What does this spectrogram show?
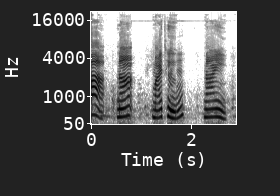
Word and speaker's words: ณ: ใจ ความ รู้ ด้วย คำ ว่า นะ อ่าน ว่า นะ หมาย ถึง ใน ที่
